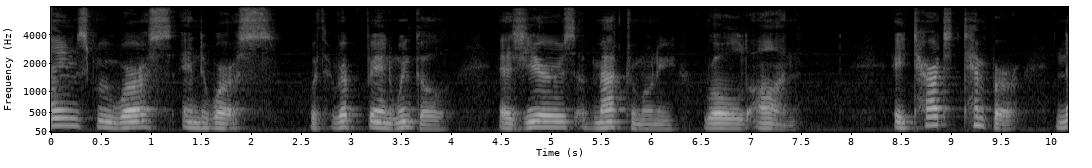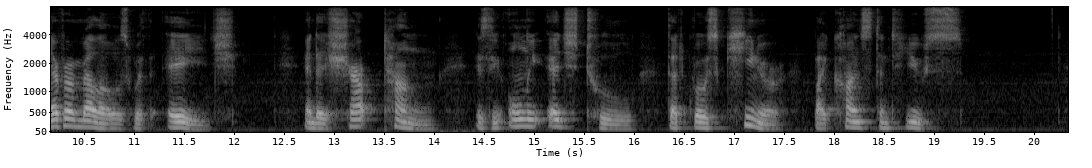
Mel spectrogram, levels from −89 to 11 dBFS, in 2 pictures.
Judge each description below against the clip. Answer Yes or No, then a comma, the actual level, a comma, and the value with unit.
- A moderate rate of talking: No, slow, 110 wpm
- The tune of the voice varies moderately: Yes, average, 3.8 semitones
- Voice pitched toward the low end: Yes, low, 130 Hz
